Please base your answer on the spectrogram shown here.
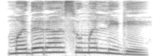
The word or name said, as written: ಮದರಾಸುಮಲ್ಲಿಗೆ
